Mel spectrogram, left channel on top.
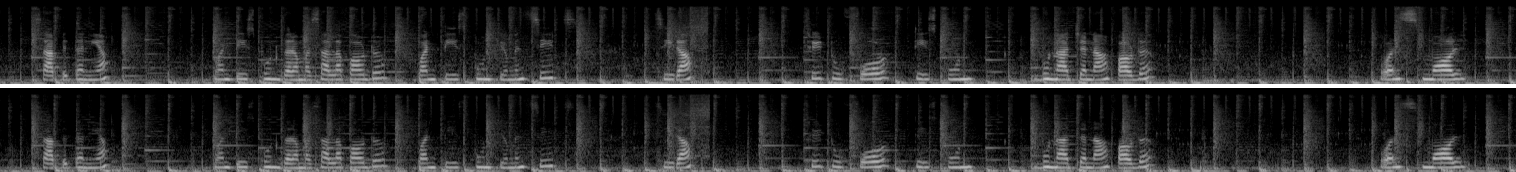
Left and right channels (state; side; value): normal; both; correlation 0.47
